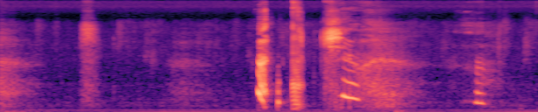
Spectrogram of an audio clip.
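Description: A run of quick, partly held-back sneezes with a sharp "choo" burst, then a softer sneeze. Stifled sneezing.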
